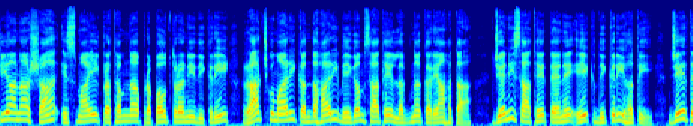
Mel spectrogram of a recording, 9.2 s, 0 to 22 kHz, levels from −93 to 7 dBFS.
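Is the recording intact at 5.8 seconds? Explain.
Yes, the audio at 5.8 seconds is intact, with no dropout, click, distortion or other audible fault at that point.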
